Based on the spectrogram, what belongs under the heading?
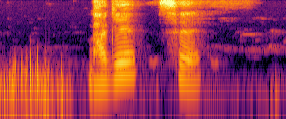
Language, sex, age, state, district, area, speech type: Santali, male, 18-30, West Bengal, Bankura, rural, spontaneous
